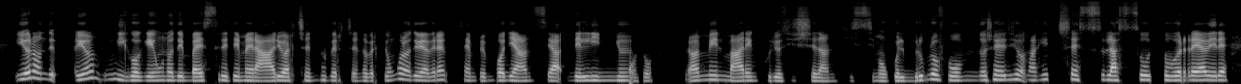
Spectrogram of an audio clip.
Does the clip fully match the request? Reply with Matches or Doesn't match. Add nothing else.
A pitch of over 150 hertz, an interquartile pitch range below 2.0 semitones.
Doesn't match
